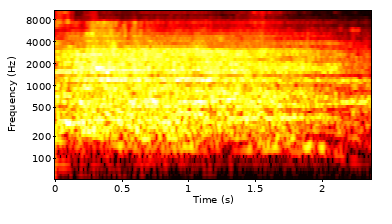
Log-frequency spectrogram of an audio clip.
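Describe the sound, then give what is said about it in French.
A loud, continuous rumble of thunder rolls on without a break, deep and broad, echoing from cave to cave, holding steady through the whole moment with no voices over it. “Et un grondement de tonnerre lui coupa la parole et se répercuta de cave en cave.”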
